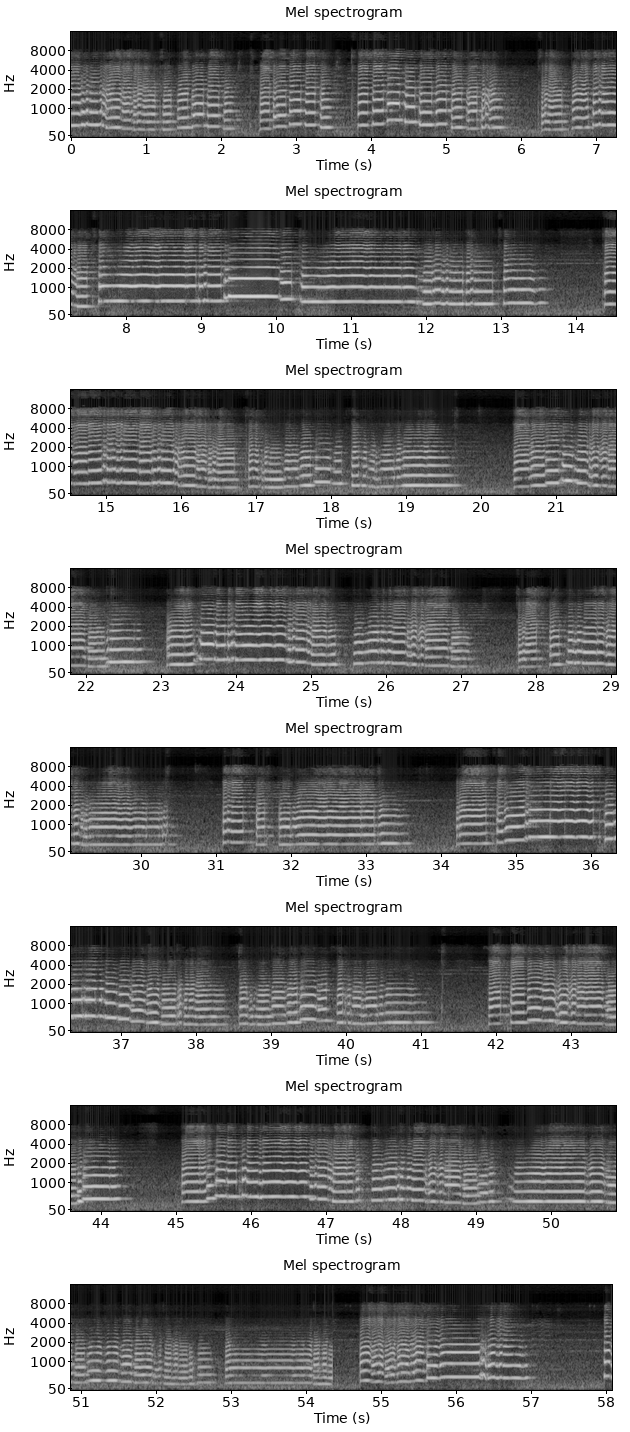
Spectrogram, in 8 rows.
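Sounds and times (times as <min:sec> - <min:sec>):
solo trumpet melody: 0:00.0 - 0:58.0.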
